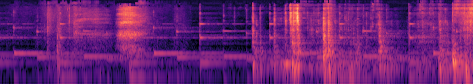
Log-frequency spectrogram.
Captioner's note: suspenseful music; breathes heavily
